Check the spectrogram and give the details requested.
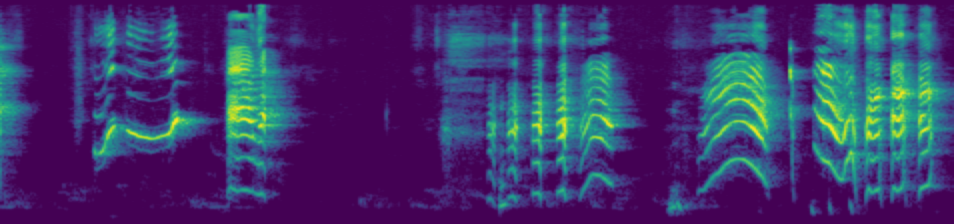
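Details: Talking parrot kept as a pet, reported to say "mummy papa": a rising note and a harsh burst, a pause, then a rapid run of stacked, arching, harmonic syllables and chattering notes.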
